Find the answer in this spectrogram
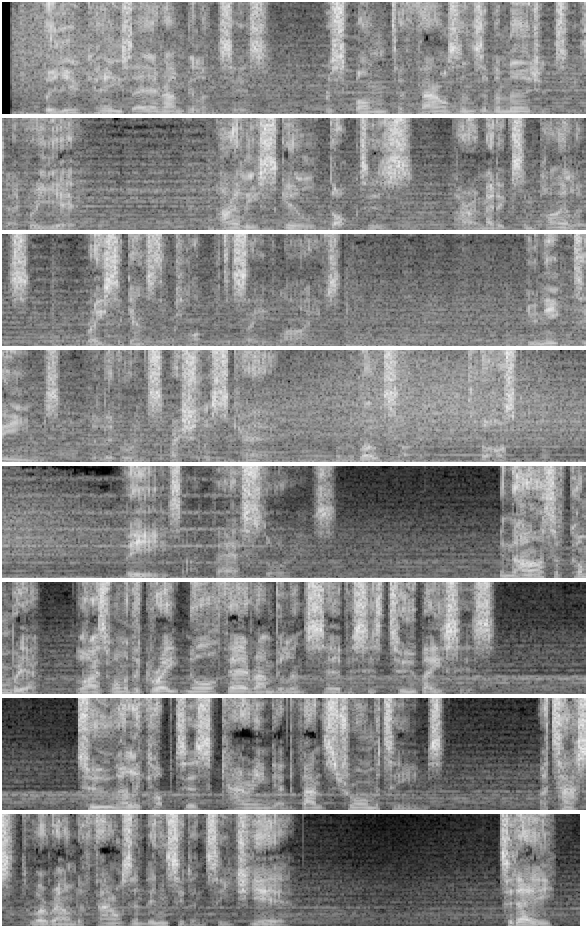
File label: documentary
